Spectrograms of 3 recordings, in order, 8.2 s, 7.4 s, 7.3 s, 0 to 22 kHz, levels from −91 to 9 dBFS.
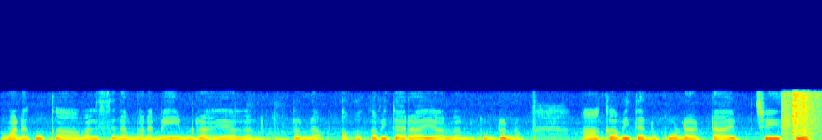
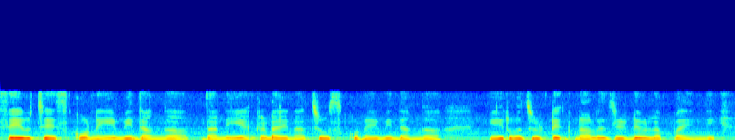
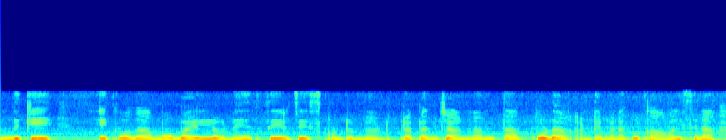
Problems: background sounds at intervals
